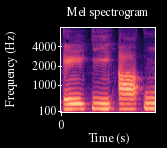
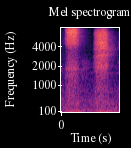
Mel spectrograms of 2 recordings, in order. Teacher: your hand to your throat and say eh e ah oh you feel your throat vibrate hold your hand there now and say Shh you don't feel it vibrate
